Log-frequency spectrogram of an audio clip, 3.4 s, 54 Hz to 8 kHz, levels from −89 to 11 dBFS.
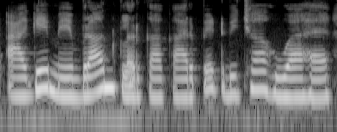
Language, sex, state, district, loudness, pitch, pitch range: Hindi, female, Jharkhand, Palamu, -14 LUFS, 215 Hz, 205-270 Hz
